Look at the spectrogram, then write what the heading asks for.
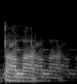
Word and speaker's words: তলাক: শব্দটা বলে তালাক। শব্দটা তালাক নয় বাবা, শব্দটা হলো তলাক। কি বললাম? তলাক, তালাক নয়।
